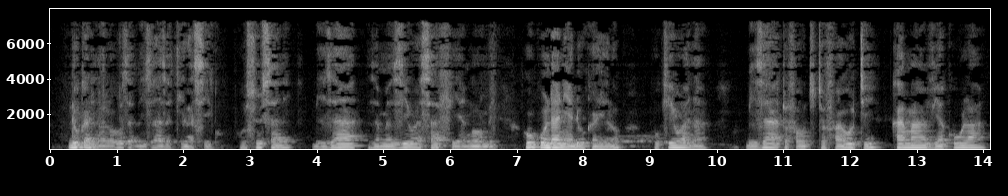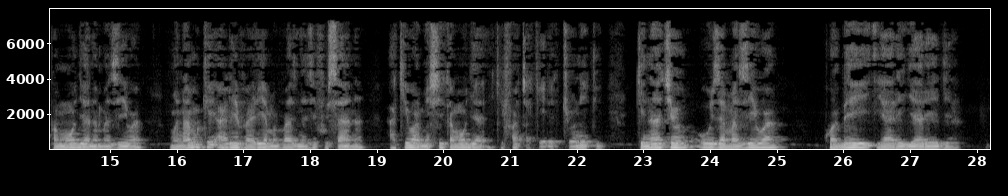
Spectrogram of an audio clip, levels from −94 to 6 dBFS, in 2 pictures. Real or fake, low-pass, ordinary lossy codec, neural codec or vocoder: fake; 7.2 kHz; MP3, 32 kbps; autoencoder, 48 kHz, 128 numbers a frame, DAC-VAE, trained on Japanese speech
